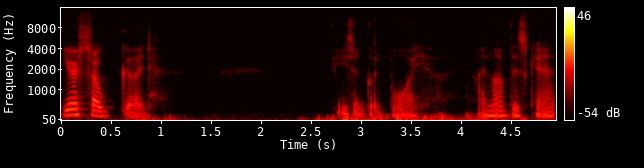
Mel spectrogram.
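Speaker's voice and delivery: soft, breathy, whispery pet-talk voice. Speaker shows everybody the cat and talks to it, talking to a cat. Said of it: "I always do when I talk to the cat".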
